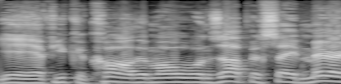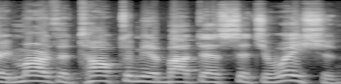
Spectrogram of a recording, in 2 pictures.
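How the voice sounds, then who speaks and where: Recorded with audible room echo, the voice runs on with hardly any pauses. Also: man, fairly high pitch for a man, moderate pace, very even loudness. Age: 60s. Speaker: pastor and podcast host. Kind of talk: sermon. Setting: studio. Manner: animated.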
